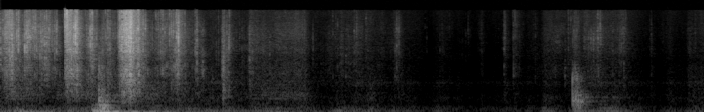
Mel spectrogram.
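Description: Foil wrapper of a Panini Donruss basketball card pack being torn open and crinkled, loudest about a second in, followed by softer sliding of the cards as the stack is handled, with a brief rustle near the end.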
